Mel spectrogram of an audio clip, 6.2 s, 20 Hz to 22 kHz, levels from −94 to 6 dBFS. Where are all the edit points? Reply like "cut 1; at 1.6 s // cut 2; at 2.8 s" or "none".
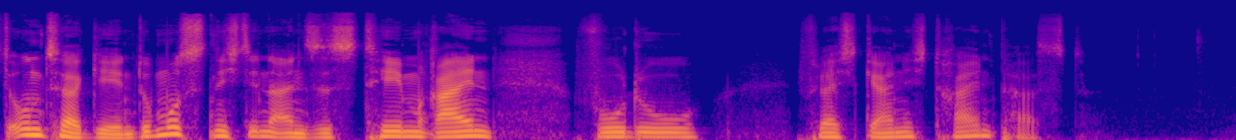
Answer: none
